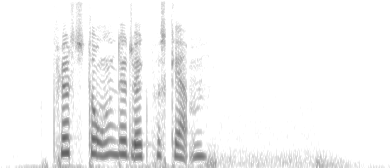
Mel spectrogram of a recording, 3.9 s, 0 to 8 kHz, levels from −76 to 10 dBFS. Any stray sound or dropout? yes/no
no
